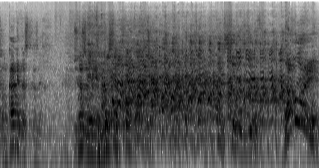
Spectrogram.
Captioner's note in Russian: смех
